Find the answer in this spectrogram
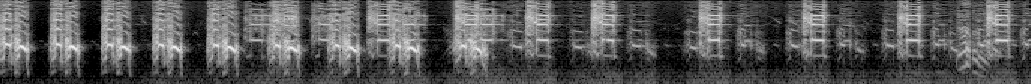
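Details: Female grey francolin (kamuju teetar) calling, a voice offered for pheasant hunting: loud, harsh squeaky notes repeated quickly, then the series grows thinner and fainter over a hiss of background noise, ending with a sliding, wavering sound.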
